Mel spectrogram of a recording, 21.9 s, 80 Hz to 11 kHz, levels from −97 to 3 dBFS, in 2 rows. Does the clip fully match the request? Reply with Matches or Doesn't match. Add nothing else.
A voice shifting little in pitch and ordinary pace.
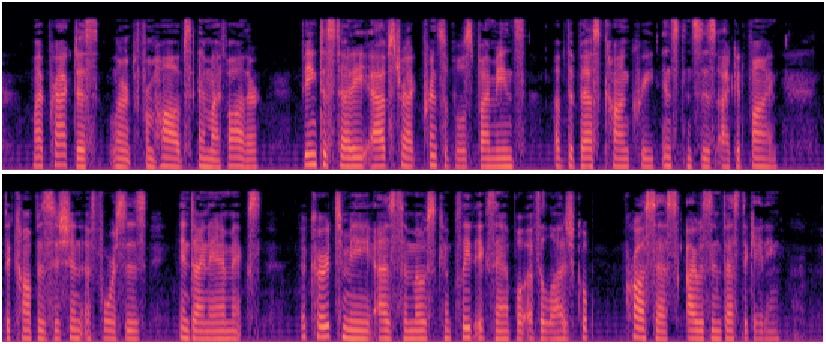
Doesn't match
